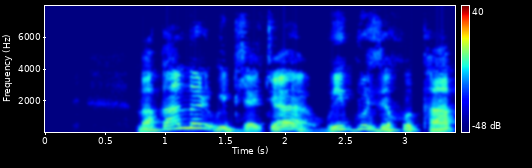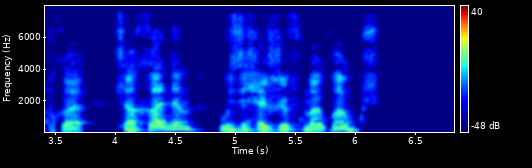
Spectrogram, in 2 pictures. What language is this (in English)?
Kabardian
